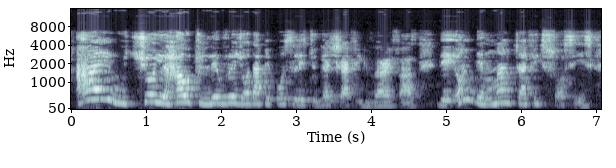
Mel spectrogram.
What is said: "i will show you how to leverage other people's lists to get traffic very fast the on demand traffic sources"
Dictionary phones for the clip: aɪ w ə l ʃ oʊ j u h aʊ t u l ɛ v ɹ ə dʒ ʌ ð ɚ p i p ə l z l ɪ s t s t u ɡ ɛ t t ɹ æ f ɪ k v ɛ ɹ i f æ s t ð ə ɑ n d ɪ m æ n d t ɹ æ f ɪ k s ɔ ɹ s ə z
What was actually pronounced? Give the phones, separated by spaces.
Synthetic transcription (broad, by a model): aɪ w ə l ʃ oʊ j u h aʊ t u l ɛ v ɹ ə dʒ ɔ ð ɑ p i p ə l s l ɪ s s t u ɡ ɛ t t ɹ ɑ f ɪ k v ɛ ɹ i f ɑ s t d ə ɑ n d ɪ m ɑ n t ɹ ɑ f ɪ k s ɔ s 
